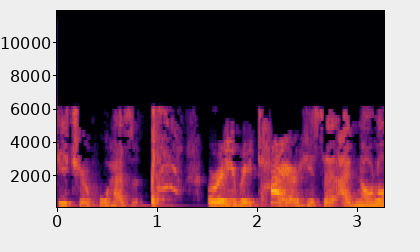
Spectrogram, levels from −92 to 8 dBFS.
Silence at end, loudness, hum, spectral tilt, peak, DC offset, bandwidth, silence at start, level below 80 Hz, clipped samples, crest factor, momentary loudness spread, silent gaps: 0 s; -22 LUFS; none; -4.5 dB/octave; -6 dBFS; under 0.1%; 6.4 kHz; 0 s; -70 dBFS; under 0.1%; 16 dB; 9 LU; none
